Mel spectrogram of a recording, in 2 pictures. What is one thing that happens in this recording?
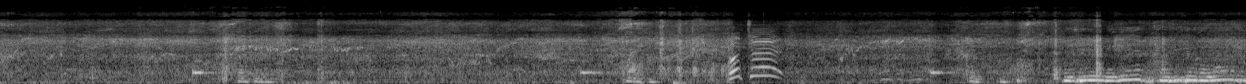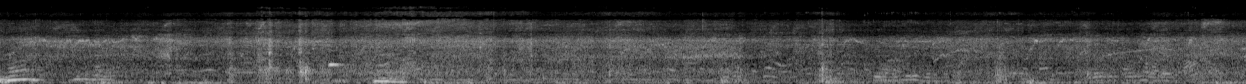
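Small electric racing cars whine as they speed around a dirt track.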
